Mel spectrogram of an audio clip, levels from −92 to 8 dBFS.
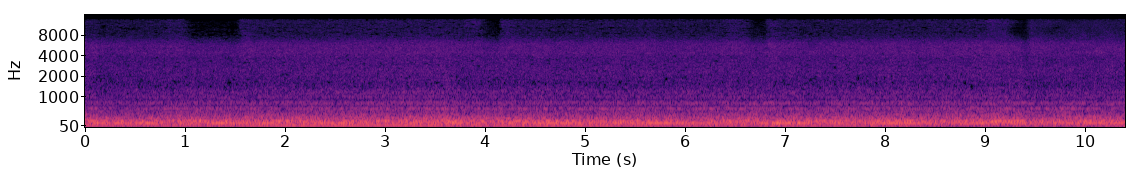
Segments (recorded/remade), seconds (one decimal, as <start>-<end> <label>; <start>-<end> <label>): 0.0-9.1 recorded; 9.1-10.4 remade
